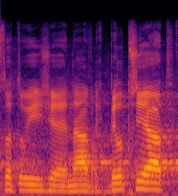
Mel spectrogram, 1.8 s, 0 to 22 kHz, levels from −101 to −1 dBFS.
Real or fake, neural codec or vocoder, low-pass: real; none; 14.4 kHz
